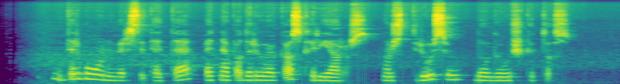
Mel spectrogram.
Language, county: Lithuanian, Panevėžys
